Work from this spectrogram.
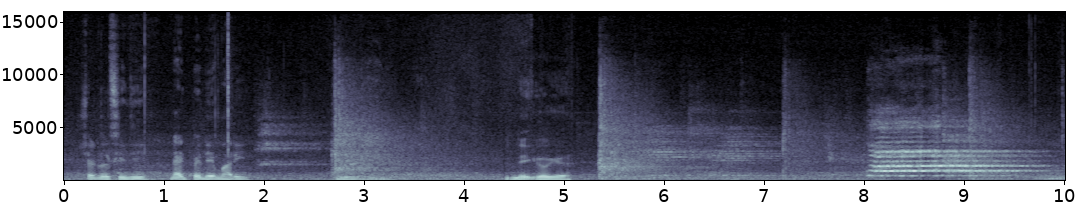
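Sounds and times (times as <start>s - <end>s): person shouting: 8.0s - 9.8s.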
